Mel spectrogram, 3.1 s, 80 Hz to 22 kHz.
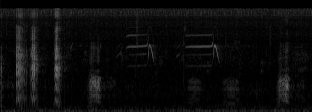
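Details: Ducks quacking at sunrise on the Colorado River at Needles, California, April 12, 2021, 6:16 AM, recorded on an iPhone 7: a few loud harsh quacks, softer nasal quacks, faint higher bird whistles, engine hum and water noise.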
